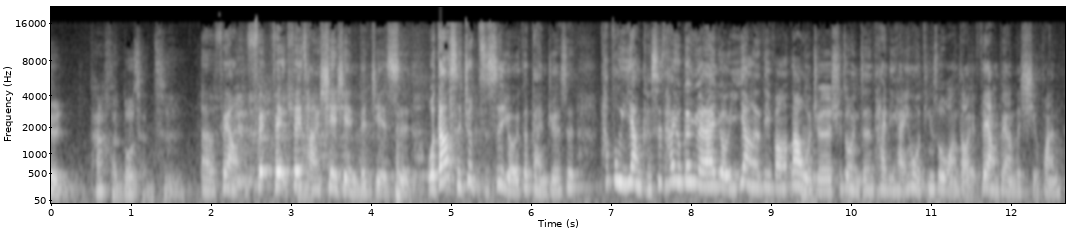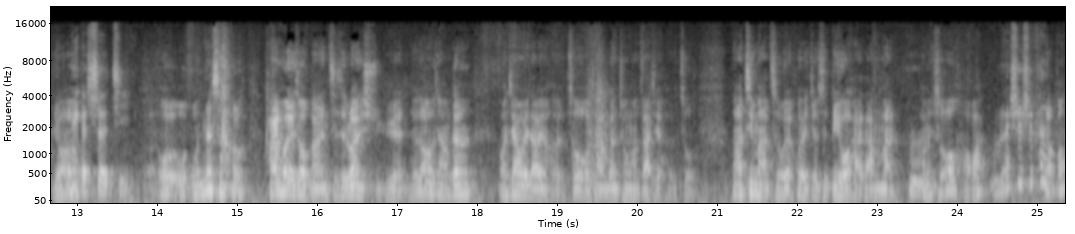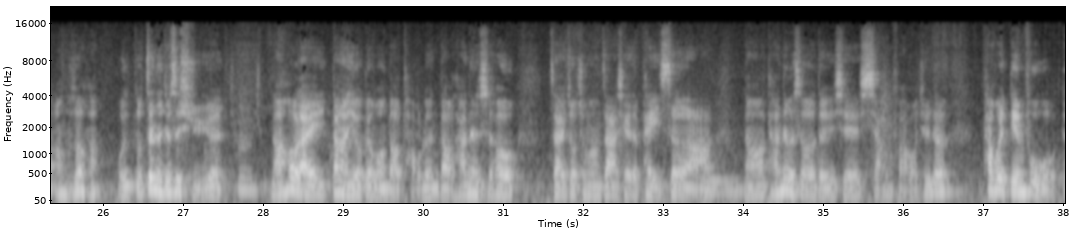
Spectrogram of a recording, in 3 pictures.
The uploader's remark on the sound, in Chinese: 本集節目在「Sidoli Radio小島裡」現場錄製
